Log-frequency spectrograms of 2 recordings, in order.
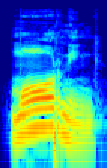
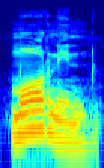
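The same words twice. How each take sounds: The two takes are said the same way.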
